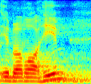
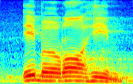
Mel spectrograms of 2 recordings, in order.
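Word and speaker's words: إبراهيم: ya Sufi ya Ibrohim Ibu masih ingat Mbaknya IB ya Bukan ibu-ibu ini tebal salah tipis ib ib ibroh yang begitu pengucapan kata Ibrahim dalam bahasa Arab bukan seperti kita Memanggil nama ibu Kim hydro ibroh Ibrahim Ibrahim tidak Ibrohim ib-pro hydro ya wamusa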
